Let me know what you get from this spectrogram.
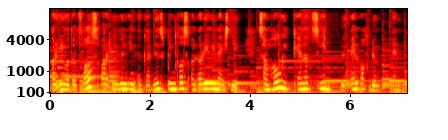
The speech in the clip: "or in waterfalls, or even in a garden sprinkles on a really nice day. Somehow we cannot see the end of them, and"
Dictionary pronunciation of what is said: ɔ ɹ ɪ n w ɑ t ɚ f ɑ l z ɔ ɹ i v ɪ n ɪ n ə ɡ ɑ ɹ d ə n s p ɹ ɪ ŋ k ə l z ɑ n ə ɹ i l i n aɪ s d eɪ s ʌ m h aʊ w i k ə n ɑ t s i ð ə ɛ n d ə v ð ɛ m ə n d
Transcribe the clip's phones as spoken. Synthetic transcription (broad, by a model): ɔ ɹ ɪ n w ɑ t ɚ f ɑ l s ɔ ɹ i v ɪ n ɪ n ə ɡ ɑ ɹ d ə n s p ɹ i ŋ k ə l s ɑ n ə ɹ i l i n aɪ s d eɪ s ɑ m h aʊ w i k ə n ɑ t s i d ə ɛ n d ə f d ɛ m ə n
